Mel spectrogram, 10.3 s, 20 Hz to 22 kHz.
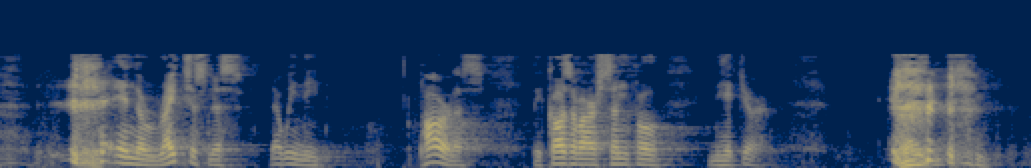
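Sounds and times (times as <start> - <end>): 
person coughing: 0.6 - 1.2, 8.9 - 10.1
speech: 0.7 - 3.4, 4.2 - 7.7, 8.9 - 10.0.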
